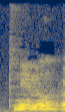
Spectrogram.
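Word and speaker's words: T'Nia Miller: And I don't know how to pronounce her name. It's T apostrophe Nia Miller. – Tania Miller.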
